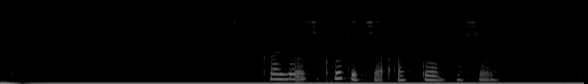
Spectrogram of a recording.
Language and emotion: Russian, sad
